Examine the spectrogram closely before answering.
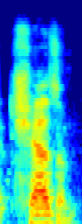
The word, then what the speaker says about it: chasm: Brian, is it a chasm or a chasm? I think it's chasm, right? Like with a K.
